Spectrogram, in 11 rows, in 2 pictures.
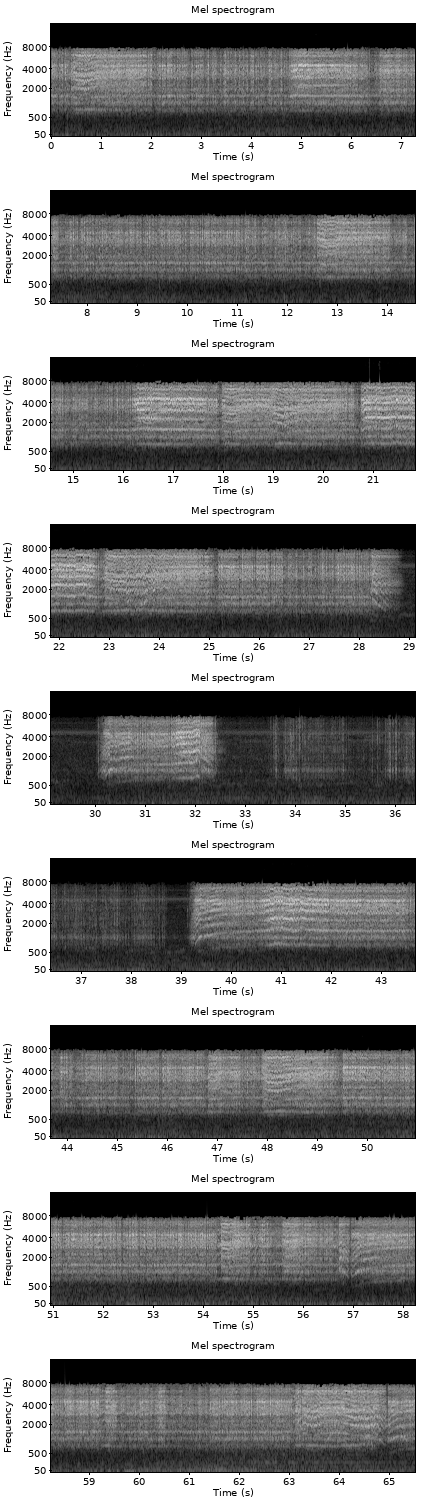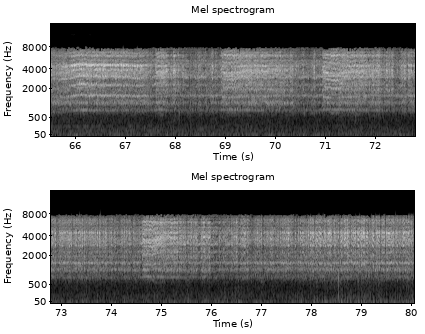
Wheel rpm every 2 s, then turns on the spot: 200, 200, 200, 200, 200, 200, 200, 190, 200, 200, 200, 200, 200, 200, 60, 120, 60, 10, 30, 50, 190, 200, 200, 200, 200, 200, 200, 200, 170, 190, 200, 200, 170, 190, 200, 200, 200, 200, 200, 200.
32-38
